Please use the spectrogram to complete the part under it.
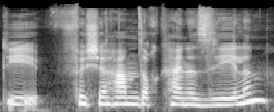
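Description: A woman's voice: takes it slowly, natural voice. A woman doing a meek, polite fisherman. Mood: wary. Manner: soft, lowered, deferential.

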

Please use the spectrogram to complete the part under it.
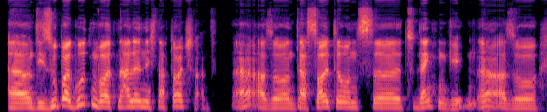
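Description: A man's voice: fairly high pitch, brisk, creaky, a little mellow, dry recording. Hesitant Cologne man, dry sound. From Germany. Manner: hesitant, many fillers. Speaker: podcast host. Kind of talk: podcast interview.

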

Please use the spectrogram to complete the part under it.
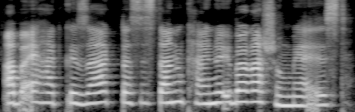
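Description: A woman voicing an excited, eager little girl in a children's story. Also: high-pitched, normal speed. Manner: eager, bubbly.

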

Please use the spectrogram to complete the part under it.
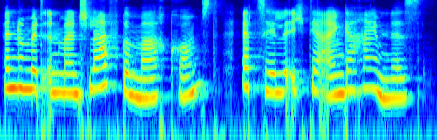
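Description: A woman voicing a curious, kind little princess girl in a storybook, speaking gently and slowly. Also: high voice. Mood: gentle.

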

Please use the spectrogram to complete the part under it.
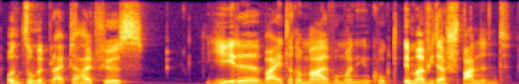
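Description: A man's voice: medium pitch, normal speed. Guy cohosting a movie podcast, chill, kinda dry teasing tone. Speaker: podcast co-host. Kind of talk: casual chat.

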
